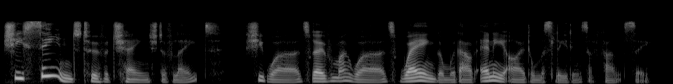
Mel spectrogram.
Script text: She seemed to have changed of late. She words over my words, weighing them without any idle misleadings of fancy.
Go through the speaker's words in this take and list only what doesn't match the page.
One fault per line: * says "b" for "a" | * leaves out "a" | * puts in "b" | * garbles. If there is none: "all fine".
all fine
